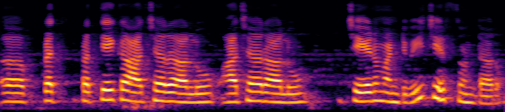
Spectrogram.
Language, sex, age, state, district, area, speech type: Telugu, female, 18-30, Telangana, Hanamkonda, urban, spontaneous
